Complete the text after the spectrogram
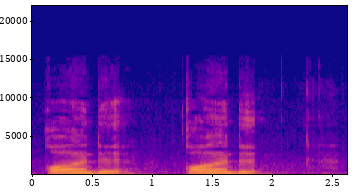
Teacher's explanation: ada huruf dal berharokat sukun ayah bunda, kita baca pantul ya. Qad, qad. Pantulannya jangan terlalu besar menjadi qad, sehingga ada putus jarak antara huruf dal dengan huruf ain. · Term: Dal sukun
